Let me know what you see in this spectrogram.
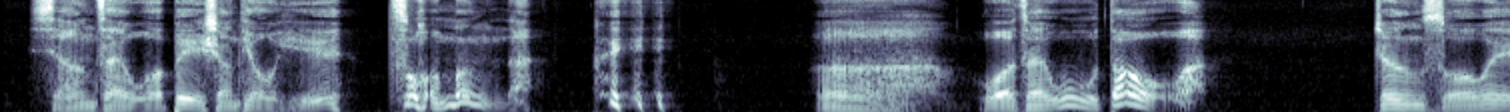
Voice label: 老年男

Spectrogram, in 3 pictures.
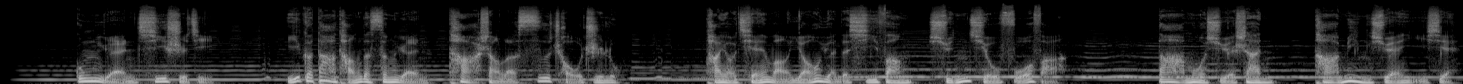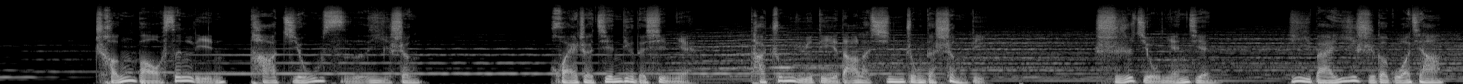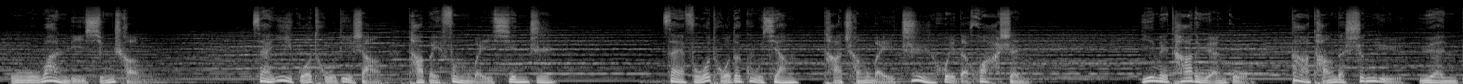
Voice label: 历史纪录片

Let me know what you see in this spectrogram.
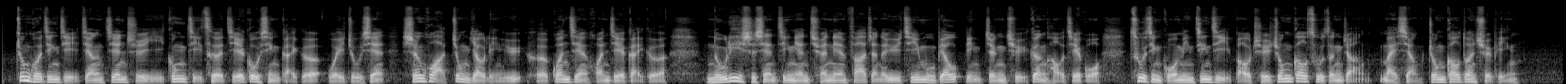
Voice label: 新闻类

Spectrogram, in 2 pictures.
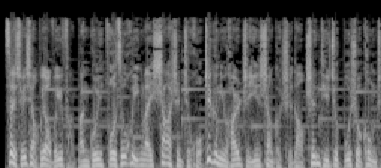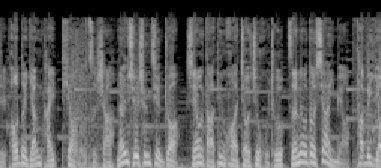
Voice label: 抖音解说毒舌

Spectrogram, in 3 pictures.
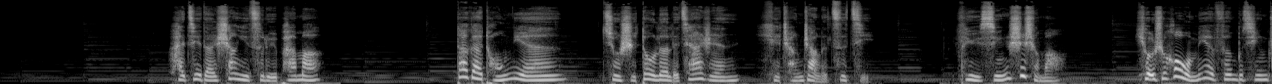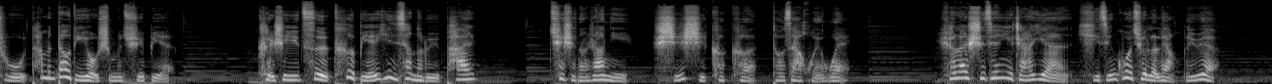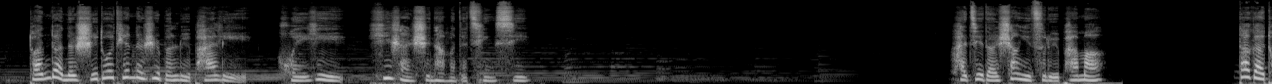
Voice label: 文艺旅拍口语独白青春回忆风

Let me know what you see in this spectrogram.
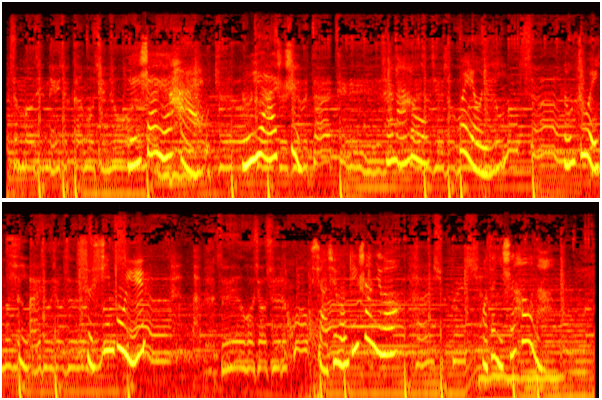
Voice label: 少女音; 西施

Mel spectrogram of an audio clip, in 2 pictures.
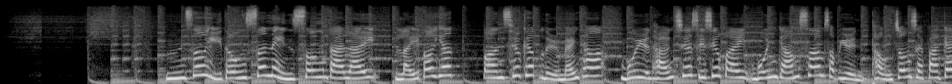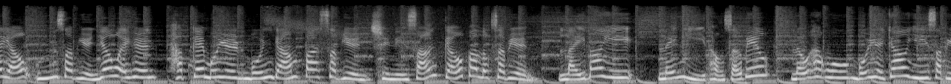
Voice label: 粤语促销; 梧州移动

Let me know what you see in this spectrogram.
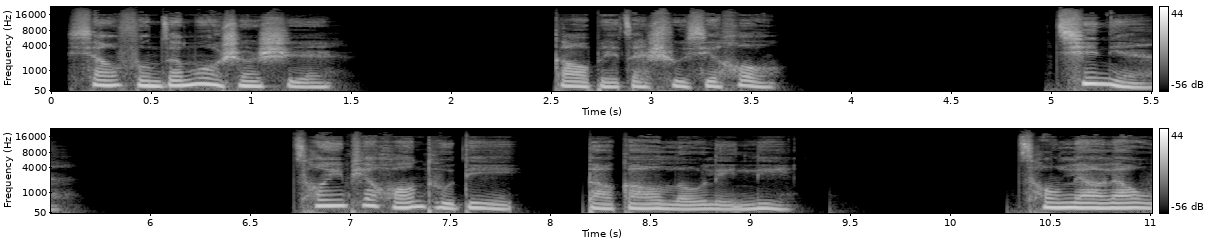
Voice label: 宣传片温婉

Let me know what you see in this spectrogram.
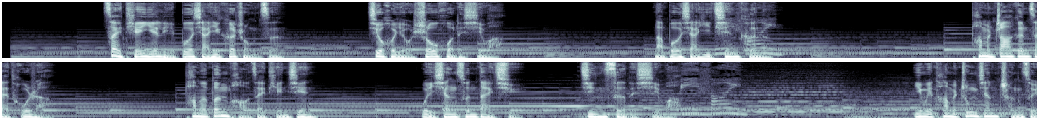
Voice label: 走心独白; 中国农商银行

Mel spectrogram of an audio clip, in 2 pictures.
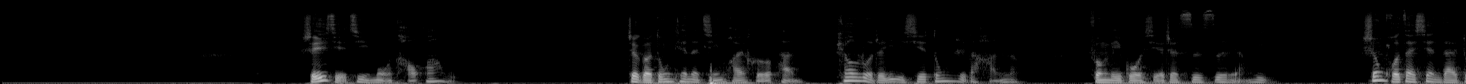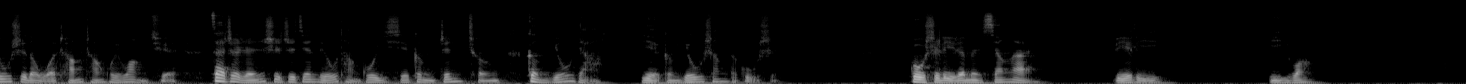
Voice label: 朗读

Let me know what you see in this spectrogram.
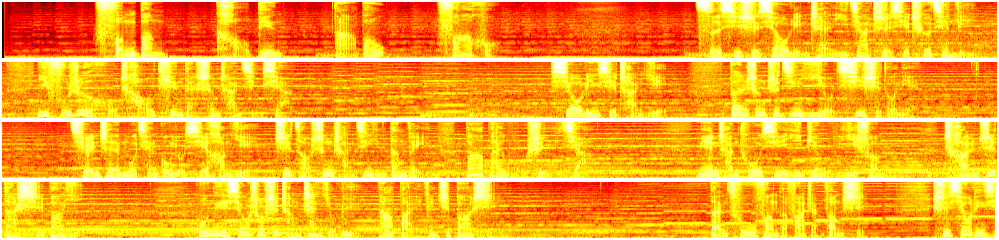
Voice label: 讲述; 逍林镇鞋产业

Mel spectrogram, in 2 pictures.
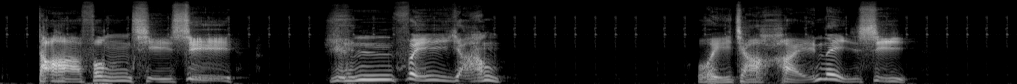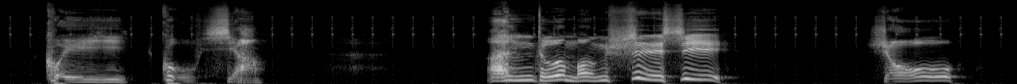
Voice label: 老年人音色; 60以上

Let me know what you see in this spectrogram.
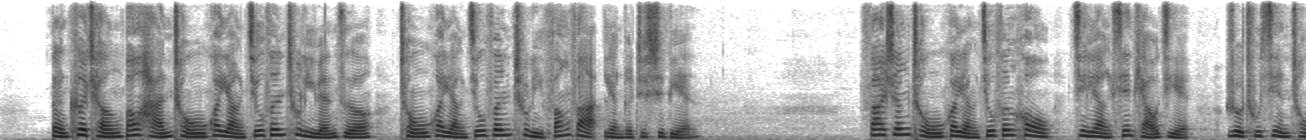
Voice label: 视频微课; 宠物管理视频微课

